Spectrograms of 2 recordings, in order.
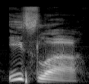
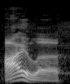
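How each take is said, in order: First: The S in the name is pronounced. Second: The S in the name is silent.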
